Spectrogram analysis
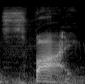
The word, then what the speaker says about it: Zwei: So B, it's pronounced Cyber Dragon Spy because it's German for 2.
